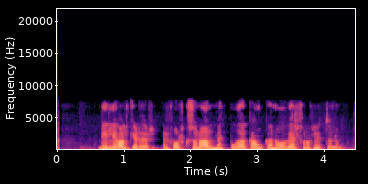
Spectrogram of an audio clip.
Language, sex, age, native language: Icelandic, female, 50-59, Icelandic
